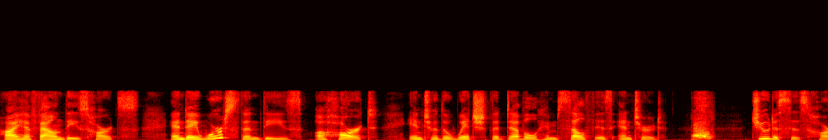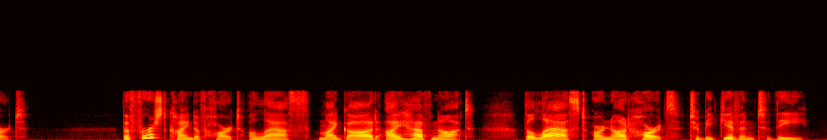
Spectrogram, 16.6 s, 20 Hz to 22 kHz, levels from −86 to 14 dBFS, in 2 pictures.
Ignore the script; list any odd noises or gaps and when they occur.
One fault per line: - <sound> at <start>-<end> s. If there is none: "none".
- bark at 6.9-7.2 s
